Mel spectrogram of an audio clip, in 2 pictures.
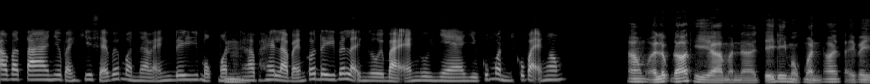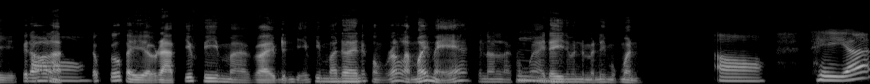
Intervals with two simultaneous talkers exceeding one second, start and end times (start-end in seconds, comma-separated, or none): none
